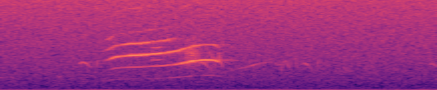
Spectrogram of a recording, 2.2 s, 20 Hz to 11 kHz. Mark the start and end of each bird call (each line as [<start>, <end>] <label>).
[0.50, 1.10] Hawaii Amakihi (Chlorodrepanis virens)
